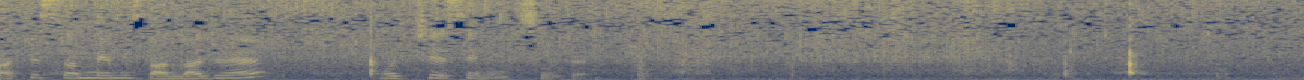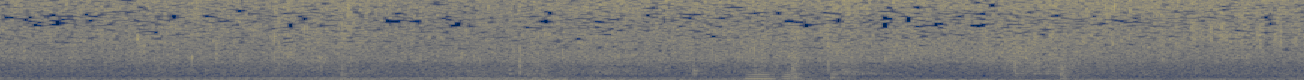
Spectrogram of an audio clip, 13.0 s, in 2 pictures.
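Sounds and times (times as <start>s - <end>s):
meat sizzling in hot oil: 0.0s - 13.0s
spatula stirring in pan: 3.0s - 6.8s, 7.8s - 13.0s
spatula knocking on pan: 5.3s - 5.8s.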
